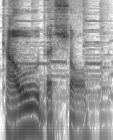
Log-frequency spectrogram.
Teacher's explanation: With unaccented verbs, in the other case, when the ro, the sho isn't accented, we accent the final mora of the verb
